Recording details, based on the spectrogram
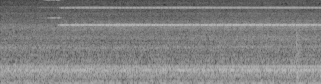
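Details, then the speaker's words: DIY CNC router spindle driven by an inverter: the inverter knob is set to slow speed. A steady high inverter whine over a low, even hum, with no rubbing or rattle, as the spindle turns smoothly in the correct direction. "yep and the spindle is now rotating at a rather slow speed and it is going in the correct direction"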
